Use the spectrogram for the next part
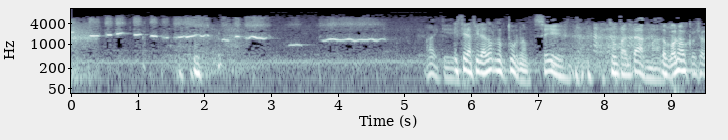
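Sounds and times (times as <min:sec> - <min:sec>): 
thin high whistling wavering in pitch: 0:00.0 - 0:04.9
laughter: 0:01.6 - 0:02.7, 0:07.3 - 0:09.4
speech: 0:01.8 - 0:02.0, 0:05.4 - 0:09.5.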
